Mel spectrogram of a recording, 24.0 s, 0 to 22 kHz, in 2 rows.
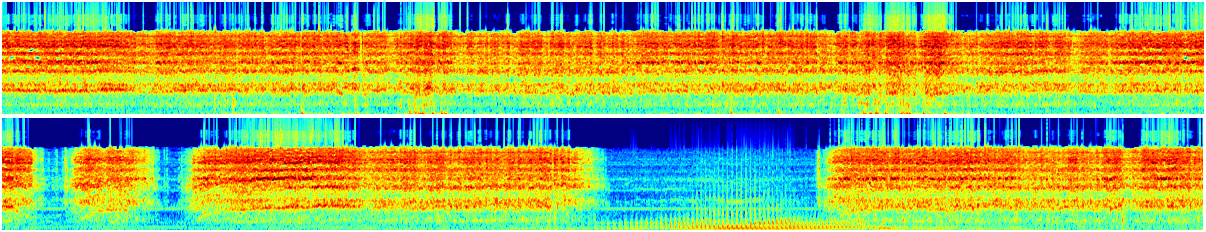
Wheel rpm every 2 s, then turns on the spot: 220, 230, 210, 210, 210, 210, 80, 170, 190, 0, 130, 220.
none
